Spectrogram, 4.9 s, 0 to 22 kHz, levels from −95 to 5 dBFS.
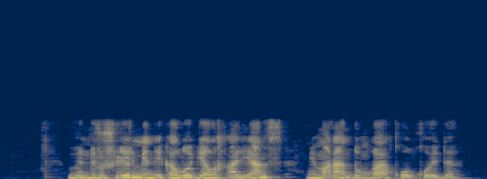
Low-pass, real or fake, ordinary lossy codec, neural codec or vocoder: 7.2 kHz; real; none; none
